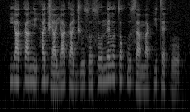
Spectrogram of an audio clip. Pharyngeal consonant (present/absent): absent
